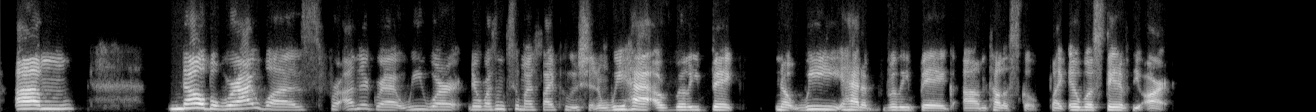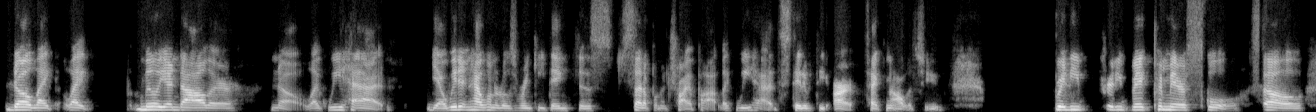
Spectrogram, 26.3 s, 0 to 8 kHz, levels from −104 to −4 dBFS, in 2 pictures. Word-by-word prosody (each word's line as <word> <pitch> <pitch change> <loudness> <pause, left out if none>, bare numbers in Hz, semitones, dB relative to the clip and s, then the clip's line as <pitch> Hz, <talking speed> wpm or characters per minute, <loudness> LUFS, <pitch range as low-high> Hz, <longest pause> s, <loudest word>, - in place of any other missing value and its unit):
Um, 265 +1 +5 0.9
no, 300 +5 +7
but 255 -4 -1
where 255 +2 +2
I 285 +3 +6
was, 200 -7 -5 0.2
for 225 - -9
undergrad, 225 -7 -6
we 220 +4 -10
were 210 -1 -4
there 215 -1 -4
wasn't 230 +3 -6
too 250 - -9
much 200 -2 -7
light 195 0 -5
pollution 180 -5 -9
and 165 +1 -6
we 215 +2 +1
had 220 -2 +6
a 175 - 0
really 195 +1 -3
big 190 -3 +2 0.4
no, 185 -4 -1
we 220 +2 -1
had 200 -2 +2
a 175 - -3
really 185 0 -2
big, 165 -3 -1
um, 160 0 -3
telescope. 170 -4 -5
Like 155 - -3
it 200 - +3
was 185 -1 0
state-of-the-art. 265 - 0 1.5
No, 195 -2 +6
like 170 -2 0
like, - - -1 0.4
million-dollar. 180 -7 +3 0.3
No, - - -9
like 155 0 -10
we 185 +1 -4
had 185 - -1 0.4
Yeah, 160 -2 -2
we 195 +7 +3
didn't 200 -2 +2
have 185 - +5
one 185 -1 -4
of 165 - -6
those 155 -1 -6
rinky 155 -1 -8
dink, 150 -1 -4
just 145 -1 -10
set - - 0
up - - -5
on - - -14
a - - -15
tripod. - - -6
Like - - -9
we 325 +1 -6
had - - -8
state-of-the-art 155 - +1
technology. - - -4 1.1
Pretty 205 -1 +5
pretty 205 -1 0
big 195 -1 +4
premier 205 -5 +4
school, 180 0 -6 0.2
so 155 -4 +3
195 Hz, 155 wpm, -23 LUFS, 175-220 Hz, 1.5 s, no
